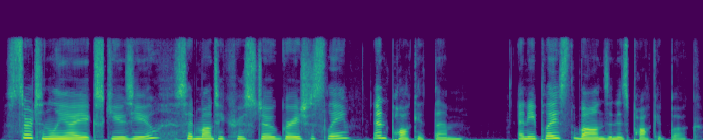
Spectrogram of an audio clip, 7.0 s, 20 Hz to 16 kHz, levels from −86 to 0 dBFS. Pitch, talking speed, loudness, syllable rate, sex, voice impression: 230 Hz, 170 wpm, -17 LUFS, 5.2 syllables/s, female, very feminine, adult-like, slightly fluent, friendly, slightly sweet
